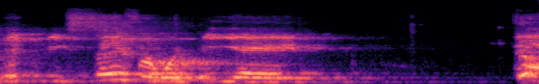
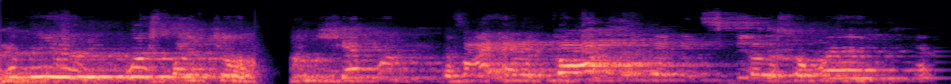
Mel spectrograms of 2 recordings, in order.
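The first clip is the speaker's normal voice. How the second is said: high, loud panicked calling; nervous calls; 12 semitones higher, 4 dB louder than usual. Acted. Nervous Bob calling his dog for help, high panicked. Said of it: "he started going".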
